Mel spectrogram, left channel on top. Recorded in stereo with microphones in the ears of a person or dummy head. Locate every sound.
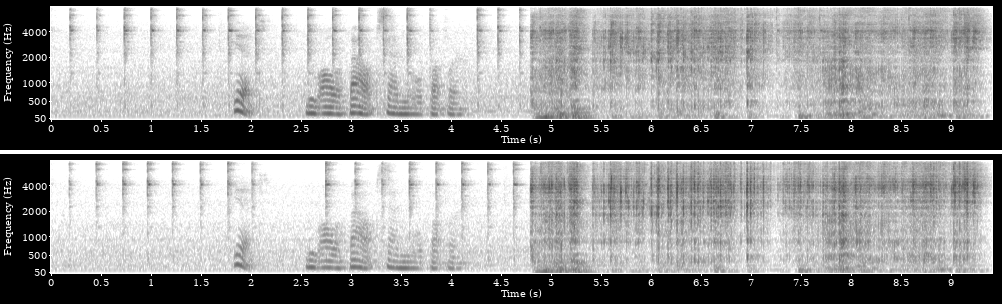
1.8 s a woman speaking: 20° left (ahead or behind), 1.2 m
4.8 s a crack: 25° right (ahead or behind), 2.5 m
